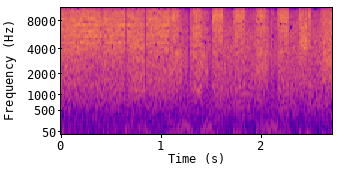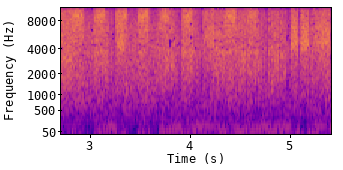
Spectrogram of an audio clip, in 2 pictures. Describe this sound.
DD 20 Loop 2
beats, crunched, glitch, processed, maching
